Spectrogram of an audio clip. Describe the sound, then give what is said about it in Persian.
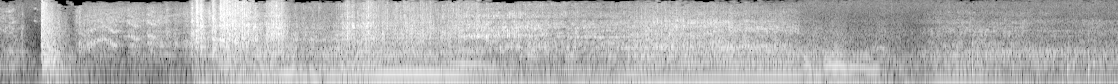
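A car engine revs loudly, its pitch climbing and dipping in repeated waves as it accelerates, with a sharp burst at the start and no voices. “برادر ترمز بریدی که بریدی دیگه چرا ما رو تو در سر میندازی”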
